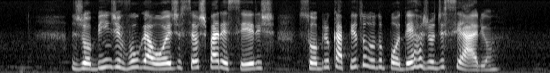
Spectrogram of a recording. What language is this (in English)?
Portuguese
